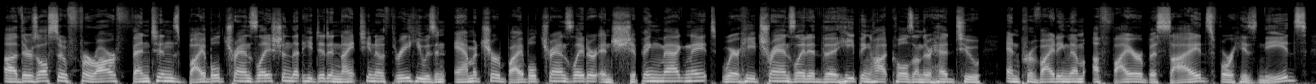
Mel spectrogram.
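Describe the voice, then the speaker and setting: A man's voice: mid-range voice, moderate pace, hardly any pauses, dry recording, clean studio sound. A man co-hosting a podcast, explaining in a bookish, wry way with casual swearing. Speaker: podcast co-host.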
